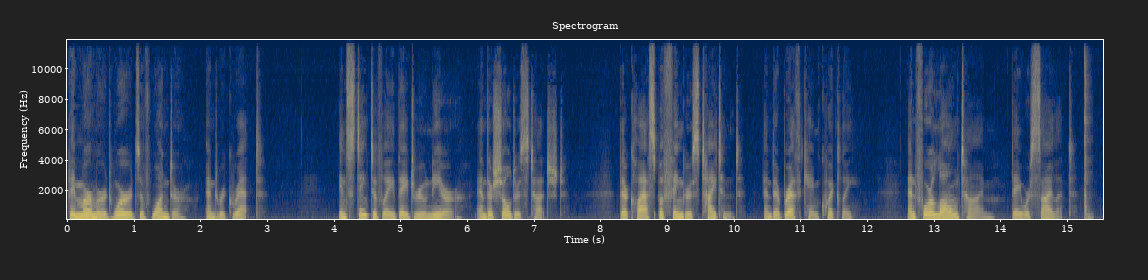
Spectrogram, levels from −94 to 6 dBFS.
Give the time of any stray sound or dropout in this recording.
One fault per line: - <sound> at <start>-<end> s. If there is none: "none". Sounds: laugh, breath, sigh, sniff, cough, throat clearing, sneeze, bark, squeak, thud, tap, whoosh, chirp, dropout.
- tap at 15.3-15.4 s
